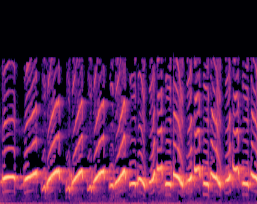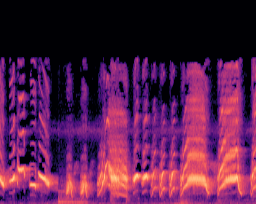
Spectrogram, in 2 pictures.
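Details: Hwamei in the varied, tone-switching training song style, used for voice training. It gives a long run of rapid looping whistled notes, then louder, harsher warbled bursts with rich overtones.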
